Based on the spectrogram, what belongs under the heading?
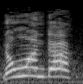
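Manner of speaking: usual speaking voice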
